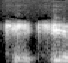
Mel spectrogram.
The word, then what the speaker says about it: GQ: and he looks at he goes quirky uh quirky is that how you say it I was like no it's uh it's GQ like the magazine he goes oh I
